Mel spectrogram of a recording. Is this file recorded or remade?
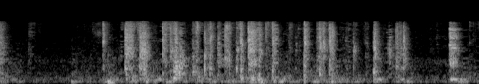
recorded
